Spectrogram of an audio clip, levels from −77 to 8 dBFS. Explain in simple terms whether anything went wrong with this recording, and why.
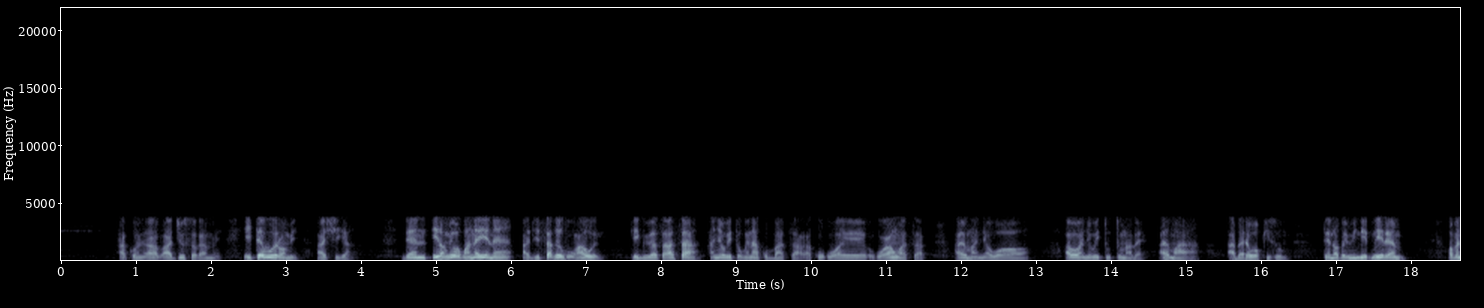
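Yes, one thing went wrong: VoIP packet loss concealed by the speech codec. Around 6.71 s a single short chunk of audio, about 20 ms, never arrived. The Speex decoder filled the gap by stretching the preceding sound, so until 6.85 s it turns briefly buzzy or noisy and weak before recovering.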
